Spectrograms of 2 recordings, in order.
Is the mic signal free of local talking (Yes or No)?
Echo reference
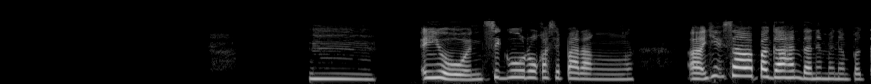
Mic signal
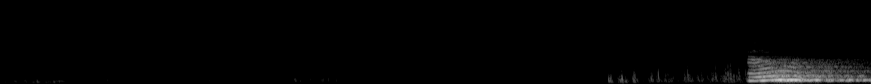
No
